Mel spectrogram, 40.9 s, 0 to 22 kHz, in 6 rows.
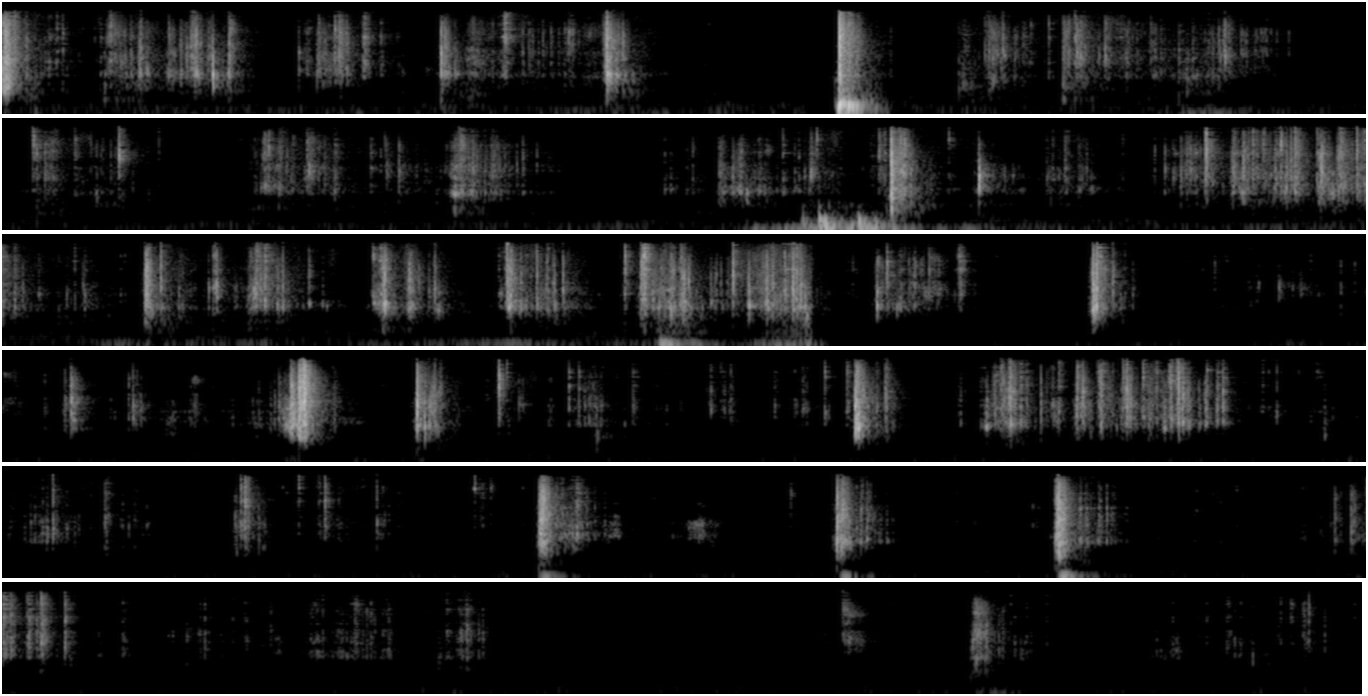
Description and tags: GUNMech M1 GARAND HANDLING MP
Field recording of an M1 Garand being handled, shaken, aimed, and bumped. This sound was recorded at On Target in Kalamazoo, MI.
rifle, handling, grand, firearm, magazine, ping, garand, rustle, caliber, shake, 30, gun, 30caliber, m1garand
